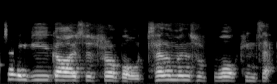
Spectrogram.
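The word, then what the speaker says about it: Tielemans: But I do like, what's his name for you guys? Talisman? I never know how to pronounce it. – Tillemans. – That's the one.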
